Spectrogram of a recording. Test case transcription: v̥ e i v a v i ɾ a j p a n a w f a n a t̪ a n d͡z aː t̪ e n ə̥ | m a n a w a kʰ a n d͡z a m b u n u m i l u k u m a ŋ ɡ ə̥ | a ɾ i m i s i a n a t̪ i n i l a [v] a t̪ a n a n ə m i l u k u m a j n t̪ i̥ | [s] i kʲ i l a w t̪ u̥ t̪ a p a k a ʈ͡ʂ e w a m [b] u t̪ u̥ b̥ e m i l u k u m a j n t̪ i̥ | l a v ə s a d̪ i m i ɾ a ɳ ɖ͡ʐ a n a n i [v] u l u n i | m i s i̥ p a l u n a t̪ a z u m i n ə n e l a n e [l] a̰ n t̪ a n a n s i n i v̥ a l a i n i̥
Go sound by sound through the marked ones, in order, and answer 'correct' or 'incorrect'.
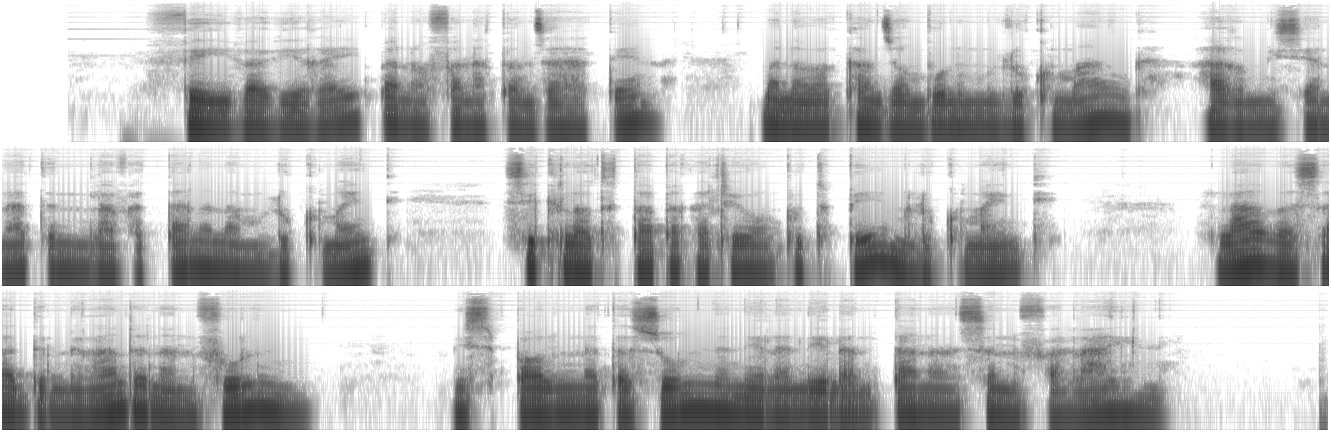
correct, correct, incorrect: p, correct, correct

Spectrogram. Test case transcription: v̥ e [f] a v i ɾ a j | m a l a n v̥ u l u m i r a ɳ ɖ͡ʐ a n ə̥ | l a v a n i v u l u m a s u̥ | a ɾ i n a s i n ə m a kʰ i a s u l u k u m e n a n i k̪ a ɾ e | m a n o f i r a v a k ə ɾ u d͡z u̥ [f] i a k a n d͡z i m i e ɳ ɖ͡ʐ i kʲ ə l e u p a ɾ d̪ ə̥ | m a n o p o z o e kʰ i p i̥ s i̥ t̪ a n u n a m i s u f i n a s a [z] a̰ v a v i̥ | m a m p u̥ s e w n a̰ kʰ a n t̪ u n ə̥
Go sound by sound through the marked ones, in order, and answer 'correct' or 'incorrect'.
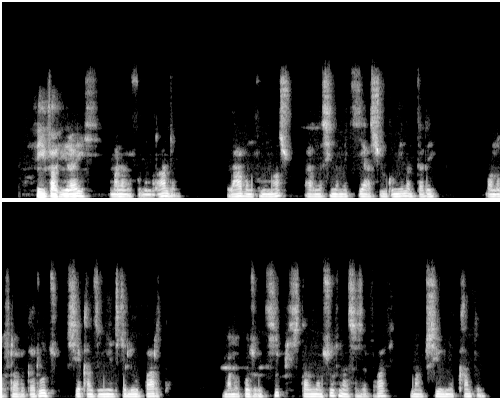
incorrect: v, incorrect: s, correct

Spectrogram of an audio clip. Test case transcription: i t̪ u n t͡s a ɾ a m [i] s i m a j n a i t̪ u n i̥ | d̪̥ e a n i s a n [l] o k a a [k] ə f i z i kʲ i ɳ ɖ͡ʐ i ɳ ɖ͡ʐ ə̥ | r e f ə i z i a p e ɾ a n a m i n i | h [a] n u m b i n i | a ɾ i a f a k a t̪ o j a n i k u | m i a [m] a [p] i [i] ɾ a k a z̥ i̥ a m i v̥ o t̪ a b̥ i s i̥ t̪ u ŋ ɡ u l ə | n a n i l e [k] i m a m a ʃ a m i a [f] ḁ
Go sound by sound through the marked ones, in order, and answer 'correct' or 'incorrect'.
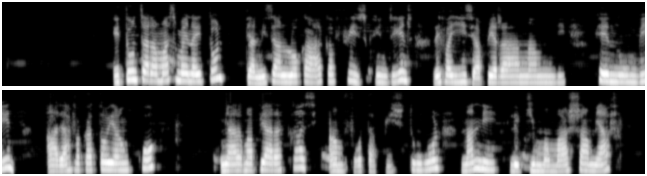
incorrect: a, correct, correct, incorrect: e, correct, correct, incorrect: a, incorrect: ɡ, correct

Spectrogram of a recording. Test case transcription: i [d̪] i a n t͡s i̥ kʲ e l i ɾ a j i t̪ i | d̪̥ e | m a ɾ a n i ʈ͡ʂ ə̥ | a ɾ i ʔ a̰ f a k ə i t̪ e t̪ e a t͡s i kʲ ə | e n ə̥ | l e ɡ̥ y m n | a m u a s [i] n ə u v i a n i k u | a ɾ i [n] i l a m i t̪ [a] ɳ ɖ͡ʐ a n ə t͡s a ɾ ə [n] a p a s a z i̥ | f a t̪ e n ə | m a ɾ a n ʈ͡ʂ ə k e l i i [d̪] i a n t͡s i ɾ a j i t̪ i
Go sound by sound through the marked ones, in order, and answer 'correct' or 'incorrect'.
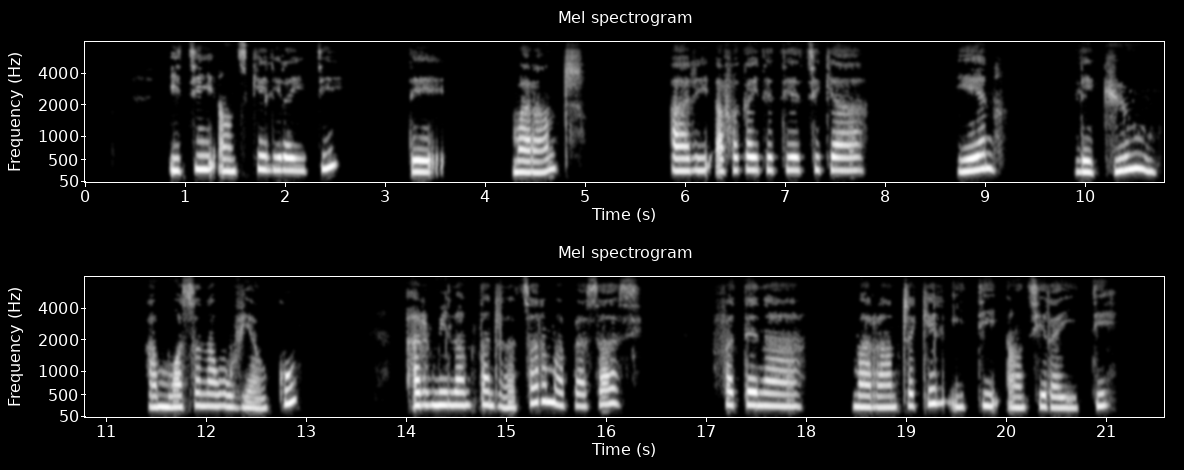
incorrect: t̪, incorrect: a, incorrect: m, correct, incorrect: m, incorrect: t̪

